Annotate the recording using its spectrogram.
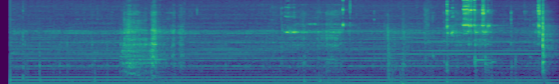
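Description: Steady electrical mains hum from a Standard Electric Time Company laboratory power-supply panel, with a few light clicks and scrapes as its dial knobs are turned.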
